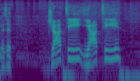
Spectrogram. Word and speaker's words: Jati: What is How do you pronounce that player's name? Is it Jotty? Yachty. Jarty. Jarty. You mean Jotty? Jotty.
